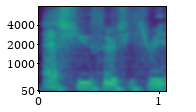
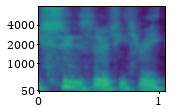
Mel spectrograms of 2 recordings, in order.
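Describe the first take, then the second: First: Su is spelled out as two separate letters. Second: Su is said as one single syllable. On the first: The speaker calls it wrong. "We say Su-33" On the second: The speaker calls it right. "it should be Su-33"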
